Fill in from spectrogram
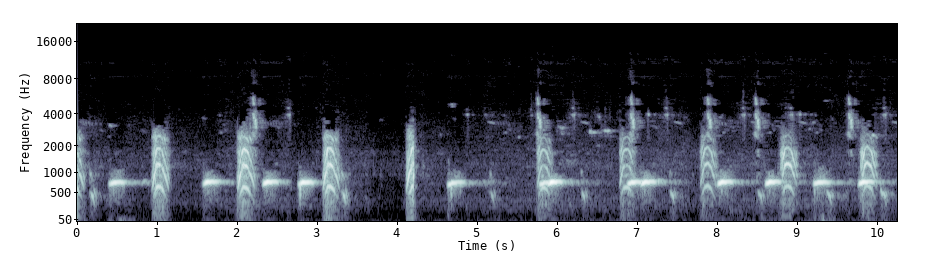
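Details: Greater painted-snipe calling on a March night in 2024. Even, hollow hoots alternate with brighter arched notes in an irregular series, about one call per second, with nothing else audible.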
